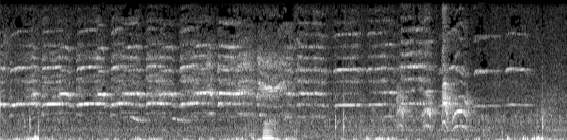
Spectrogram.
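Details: Young Southern crested caracara calling to its parents for food: long, thin, high squealing notes held almost steadily through the clip, with brief rising-falling slurs around the middle and end, over low rumbling background noise.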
